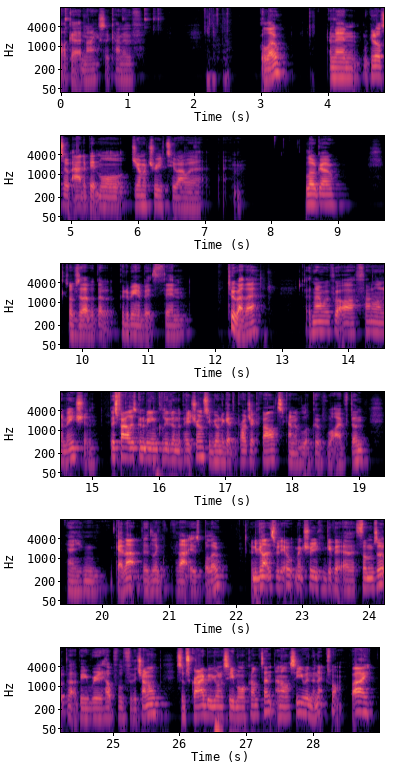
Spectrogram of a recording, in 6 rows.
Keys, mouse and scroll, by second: 0.9 click, 1.4 click, 3.7 i, 4.0 click, 4.0 space, 6.9 shift+click, 12.7 space.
